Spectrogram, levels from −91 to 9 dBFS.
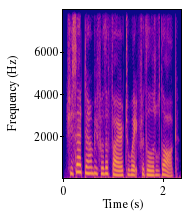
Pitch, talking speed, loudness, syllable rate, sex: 235 Hz, 305 wpm, -17 LUFS, 6.8 syllables/s, female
